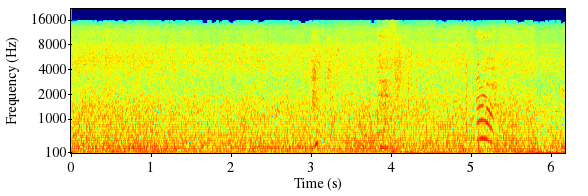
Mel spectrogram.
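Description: A waterfall roars and rushes nearby.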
